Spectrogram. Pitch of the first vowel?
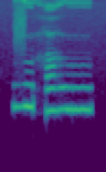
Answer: falling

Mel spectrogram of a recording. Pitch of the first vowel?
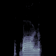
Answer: high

